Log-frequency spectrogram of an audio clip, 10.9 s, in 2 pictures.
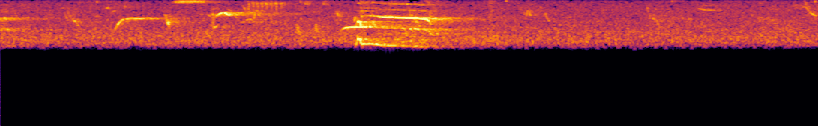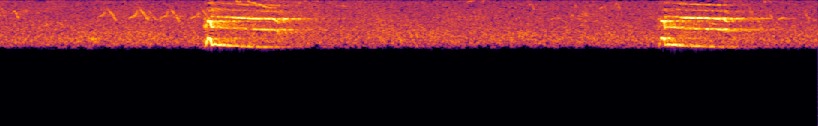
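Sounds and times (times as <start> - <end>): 
faint hiss: 0.0 - 10.9
black woodpecker calls: 2.3 - 3.1, 6.8 - 7.5, 9.8 - 10.7.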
